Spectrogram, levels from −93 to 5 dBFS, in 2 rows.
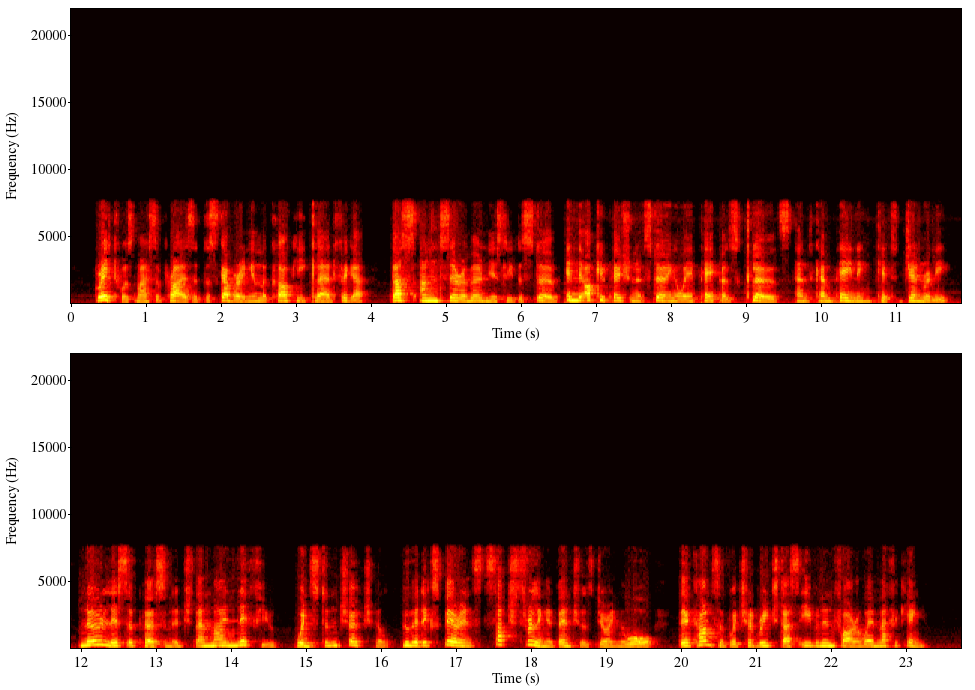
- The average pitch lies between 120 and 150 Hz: No, high, 210 Hz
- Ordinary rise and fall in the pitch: Yes, average, 3.7 semitones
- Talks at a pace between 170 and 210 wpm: No, average, 140 wpm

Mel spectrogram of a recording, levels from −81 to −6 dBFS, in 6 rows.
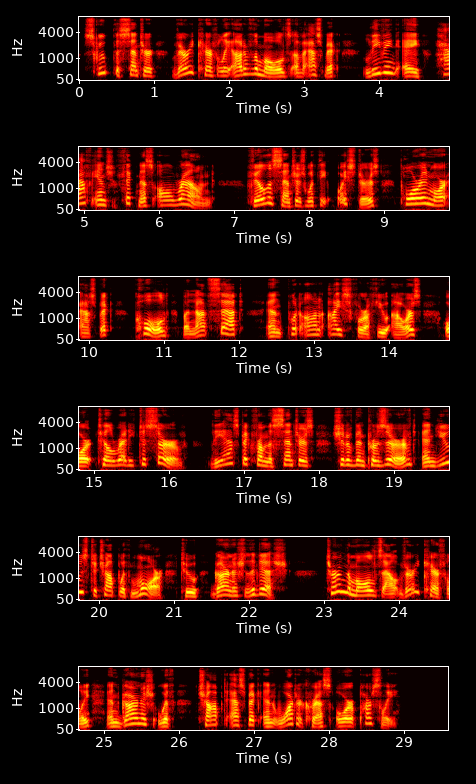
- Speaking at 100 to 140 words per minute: No, average, 160 wpm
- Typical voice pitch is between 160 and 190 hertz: Yes, medium, 185 Hz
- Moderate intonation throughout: No, wide, 5.7 semitones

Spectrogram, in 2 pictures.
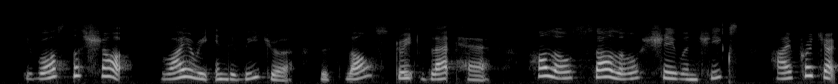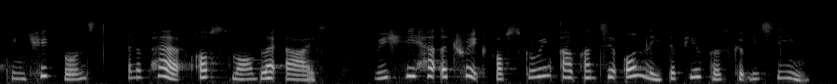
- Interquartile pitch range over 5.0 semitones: Yes, wide, 5.5 semitones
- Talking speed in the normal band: Yes, average, 145 wpm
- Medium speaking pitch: No, very high, 290 Hz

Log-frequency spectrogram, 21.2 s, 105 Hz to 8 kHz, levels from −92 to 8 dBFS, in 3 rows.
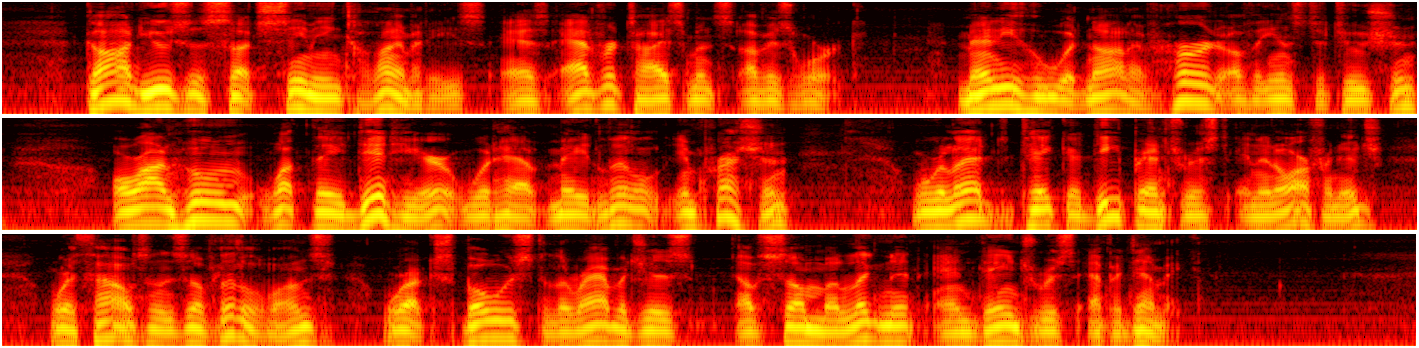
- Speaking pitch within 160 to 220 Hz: No, low, 100 Hz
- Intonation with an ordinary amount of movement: Yes, average, 4.7 semitones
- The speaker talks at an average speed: Yes, average, 160 wpm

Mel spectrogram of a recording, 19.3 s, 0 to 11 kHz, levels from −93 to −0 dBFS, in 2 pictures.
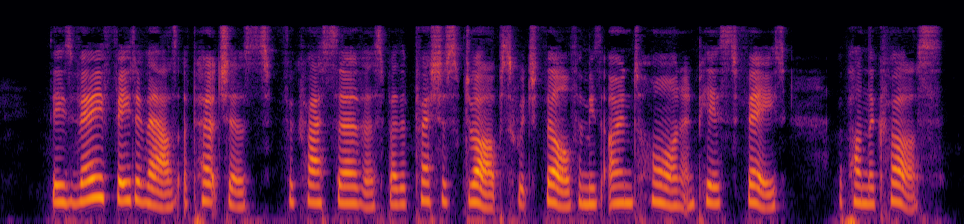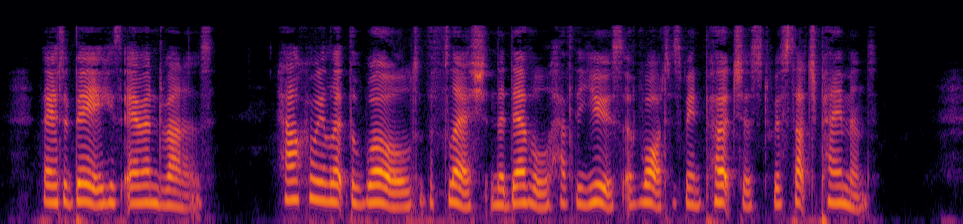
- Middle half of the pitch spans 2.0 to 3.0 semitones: Yes, average, 2.7 semitones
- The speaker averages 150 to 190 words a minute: Yes, average, 170 wpm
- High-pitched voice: Yes, high, 215 Hz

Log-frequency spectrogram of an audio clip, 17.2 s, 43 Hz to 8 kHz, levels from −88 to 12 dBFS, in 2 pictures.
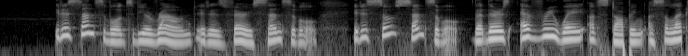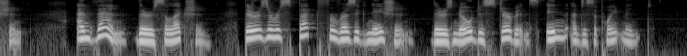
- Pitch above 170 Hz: Yes, high, 190 Hz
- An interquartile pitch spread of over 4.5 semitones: Yes, average, 5.1 semitones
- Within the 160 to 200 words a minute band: No, average, 145 wpm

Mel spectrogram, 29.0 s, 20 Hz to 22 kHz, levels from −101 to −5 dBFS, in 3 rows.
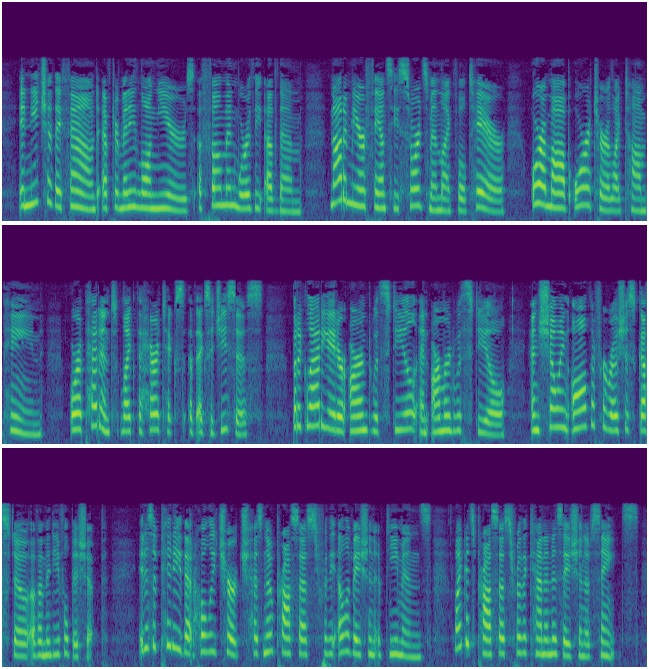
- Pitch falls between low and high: No, very high, 265 Hz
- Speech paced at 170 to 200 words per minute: No, average, 160 wpm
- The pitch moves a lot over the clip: No, average, 3.4 semitones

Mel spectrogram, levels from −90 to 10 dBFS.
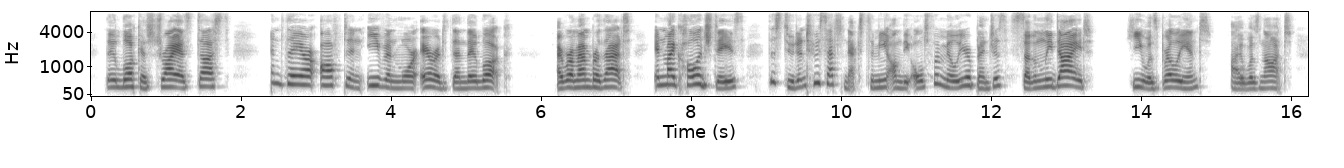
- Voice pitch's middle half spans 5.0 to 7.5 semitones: Yes, average, 5.3 semitones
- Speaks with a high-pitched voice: Yes, high, 220 Hz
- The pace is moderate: Yes, average, 160 wpm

